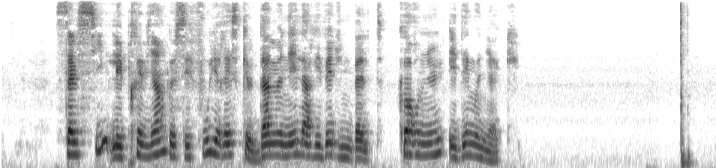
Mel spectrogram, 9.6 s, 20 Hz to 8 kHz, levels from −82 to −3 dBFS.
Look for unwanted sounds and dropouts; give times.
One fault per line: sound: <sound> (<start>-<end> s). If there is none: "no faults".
no faults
